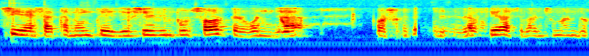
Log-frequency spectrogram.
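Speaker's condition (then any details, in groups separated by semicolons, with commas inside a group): Amyotrophic lateral sclerosis; amyotrophic lateral sclerosis diagnosed about 2 years ago, progressive, neurodegenerative, no treatment, took part in trial; walks well, gradually feeling more impaired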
